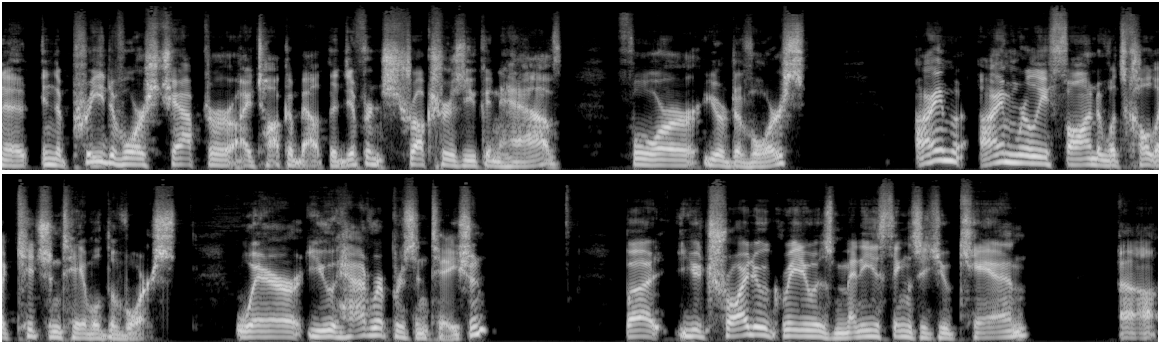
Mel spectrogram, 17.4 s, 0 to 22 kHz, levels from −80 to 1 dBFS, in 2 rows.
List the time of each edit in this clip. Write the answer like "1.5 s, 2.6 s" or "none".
none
